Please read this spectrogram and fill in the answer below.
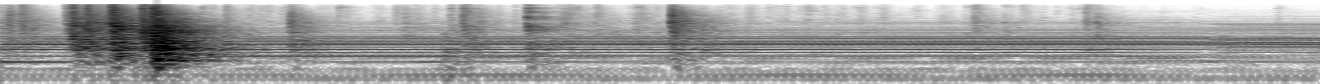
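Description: Spruce board cracking and splintering as it fails in bending under a hydraulic press: two loud cracks within the first second, then a few fainter crackles and ticks that thin out. A steady hum runs beneath.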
